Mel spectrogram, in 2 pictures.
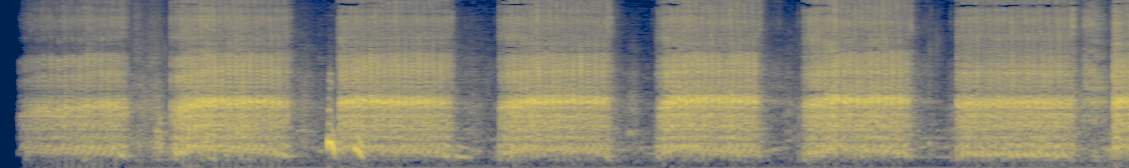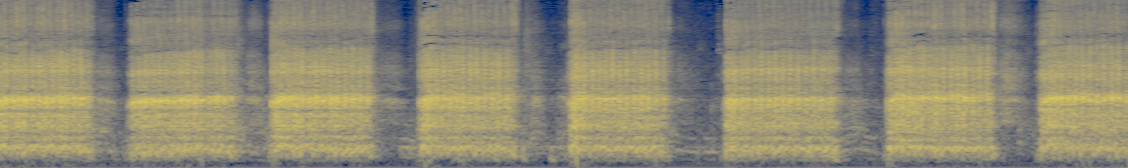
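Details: Female West Highland White Terrier growling while having her tummy rubbed, which she invites by rolling over; harsh, rasping growls come in bursts about a second long with short pauses, roughly once a second, steady throughout.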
